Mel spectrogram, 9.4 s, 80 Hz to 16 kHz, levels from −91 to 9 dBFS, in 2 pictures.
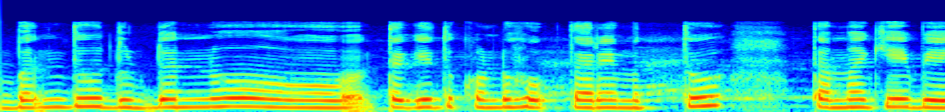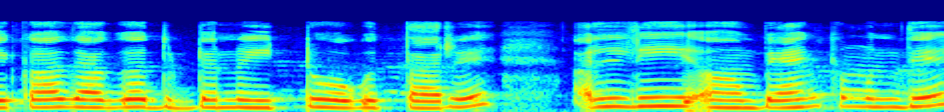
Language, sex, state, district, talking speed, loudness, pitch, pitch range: Kannada, female, Karnataka, Belgaum, 95 wpm, -13 LUFS, 245 Hz, 235-265 Hz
